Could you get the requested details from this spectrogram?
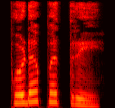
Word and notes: ಪೊಡಪತ್ರ: kannada

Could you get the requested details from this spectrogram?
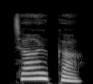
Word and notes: ಚಾಳ್ಕ: Kannada; cāḷka

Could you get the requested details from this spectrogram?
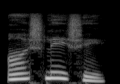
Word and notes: ಆಶ್ಲೇಷೆ: āślēṣe

